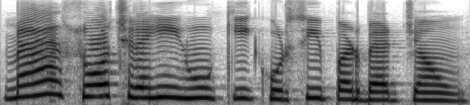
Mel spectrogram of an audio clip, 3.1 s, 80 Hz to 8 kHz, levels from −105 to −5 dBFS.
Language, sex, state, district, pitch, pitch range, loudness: Hindi, female, Bihar, Patna, 275 Hz, 240-300 Hz, -12 LUFS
